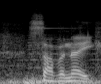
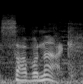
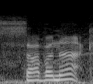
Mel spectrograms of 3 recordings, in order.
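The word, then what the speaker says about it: Savernake: read this on the map it's it reads southernique because it ends in AKA but locals call it savanak but I don't know why because it's Southern egg as in bake Lake take make sake but it's savanak but like Cheryl Hill it's pronounced it's written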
